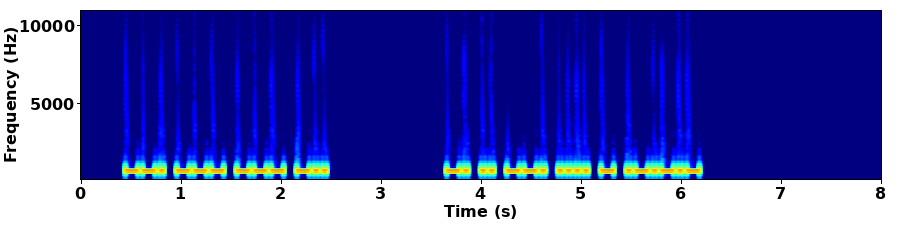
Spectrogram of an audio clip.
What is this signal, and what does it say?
Morse code, heard as a keyed tone, about 27 wpm, 700 Hz. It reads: GOOD NIGHT.
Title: 4x Word-Spacing - Sentences from Top 300 Words - 28wpm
